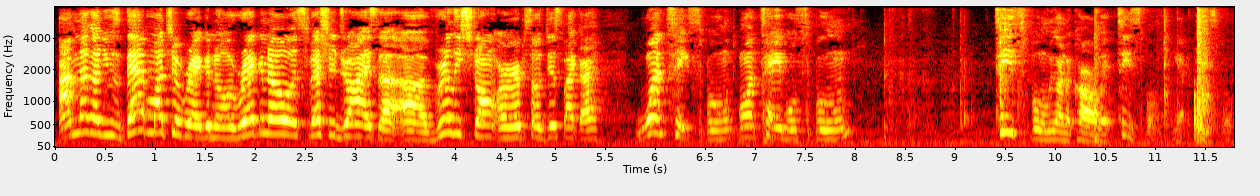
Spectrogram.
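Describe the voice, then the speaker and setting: A woman's voice: fairly high pitch, lively intonation, normal speed, fairly bright tone, slight background noise. A woman cooking at home and chatting casually to her viewers, often calling them guys and y'all as she works. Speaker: cooking vlogger. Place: home kitchen.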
